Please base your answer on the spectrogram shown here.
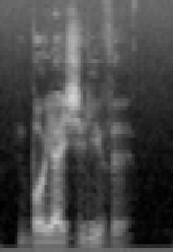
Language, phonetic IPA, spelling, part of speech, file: Polish, [ˌbɔjäʑˈlʲivɨ], bojaźliwy, adjective, Pl-bojaźliwy.ogg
